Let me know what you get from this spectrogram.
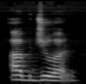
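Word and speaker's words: abjure: तो पूरा उच्चारण हो गया ए बी अब और जे यू आर ई, जुअर, अब जुअर, अब जुअर।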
